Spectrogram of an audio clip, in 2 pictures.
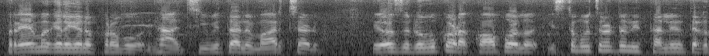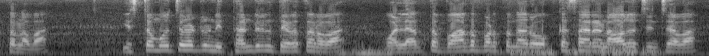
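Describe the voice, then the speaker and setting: Earnest preacher man, high voice. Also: a little hiss or hum. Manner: earnest, repeats phrases for emphasis, addresses listener directly.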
